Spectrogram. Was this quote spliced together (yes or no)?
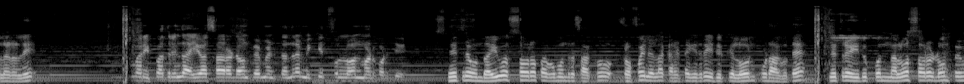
yes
